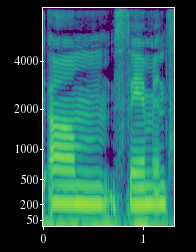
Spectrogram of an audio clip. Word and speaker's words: salmon: Do you like salmon sandwiches? – Look at you saying it right. – I know. I had. It's not salmon.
